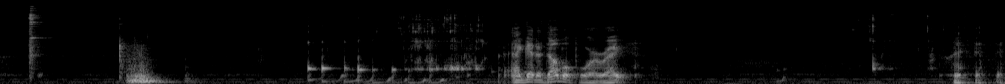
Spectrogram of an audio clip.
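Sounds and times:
liquid glugging from bottle: 3.2 - 5.0.

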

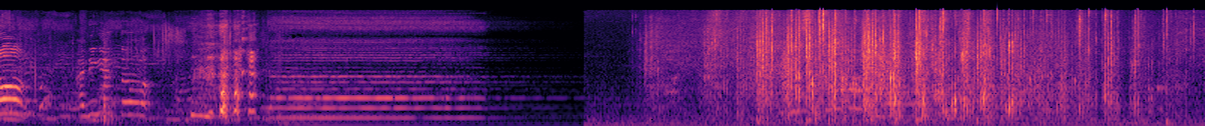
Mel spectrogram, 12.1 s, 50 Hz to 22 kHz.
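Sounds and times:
group clapping: 6.4 - 12.0.

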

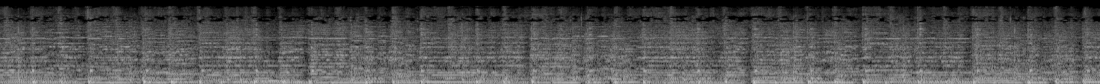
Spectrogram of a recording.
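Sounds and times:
instrumental music with bass line: 0.0 - 11.0.

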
